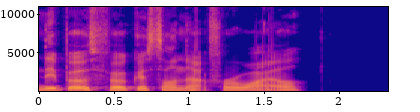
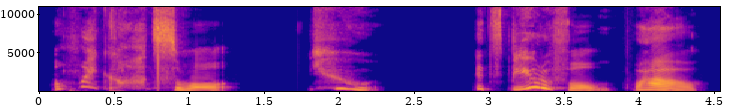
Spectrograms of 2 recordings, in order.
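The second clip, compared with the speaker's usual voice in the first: high, surprised gasp then praise; be floored by his talent; delighted astonishment; amazed; 4 semitones higher than usual. A narrator's reading. Amazed he wrote it.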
